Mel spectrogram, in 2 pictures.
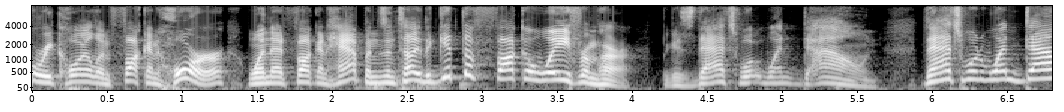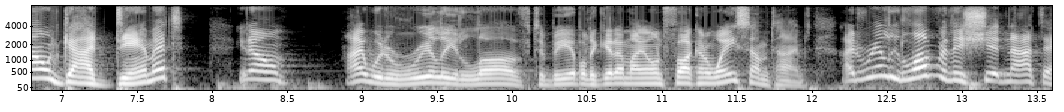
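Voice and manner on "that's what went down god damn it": higher, louder, drawn-out exasperation; slow it right down and push it out, exasperated; exasperated outburst. Real, not acted. Podcaster owning up to his embarrassment, exasperated. Exasperated repeat of the same admission.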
